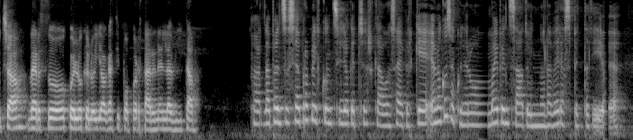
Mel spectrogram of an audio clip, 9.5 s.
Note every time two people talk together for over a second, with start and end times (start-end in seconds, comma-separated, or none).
none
